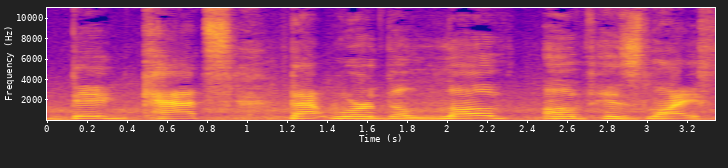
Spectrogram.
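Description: Projecting a raised voice at a fairly slow pace, a man speaks with ordinary pitch variation over light background noise. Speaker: entertainment show host. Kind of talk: casual talk to camera. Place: car. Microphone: phone near.

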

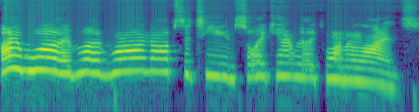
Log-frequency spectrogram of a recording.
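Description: A cartoonish character voice pitched high talks at a moderate pace. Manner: polite, measured.

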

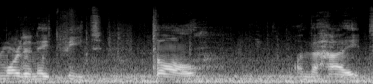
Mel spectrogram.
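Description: Very slow speech under loud background noise. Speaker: driver vlogger. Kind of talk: casual vlog chat. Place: car. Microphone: camera far.

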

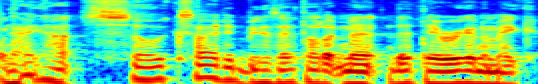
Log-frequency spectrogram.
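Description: A man's fairly low-pitched voice comes across as somewhat breathy. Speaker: food video creator. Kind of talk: casual vlog chat while eating. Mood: relaxed, chatty.

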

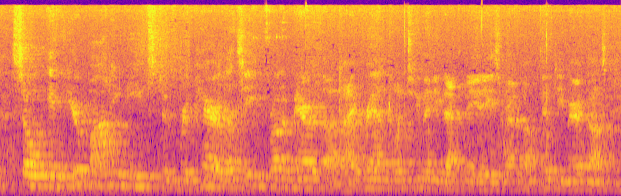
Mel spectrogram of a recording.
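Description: Over noticeable background noise and strong room echo, a man with a fairly high pitch and ordinary pitch variation talks at a very fast pace with hardly any pauses. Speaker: landscape contractor and presenter. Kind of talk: presentation to a live audience. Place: meeting room. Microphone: camera far.

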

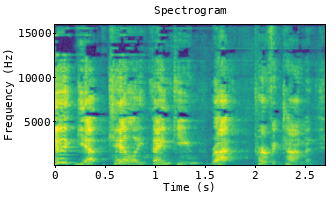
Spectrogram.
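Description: A woman speaks at a fairly quick pace in a Southern US accent. Her pitch varies in an ordinary way. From South Carolina. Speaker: occupational therapist and DIY vlogger; DIY vlogger. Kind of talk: casual live-stream tutorial. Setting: Facebook Live video. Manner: rambling, chatty with fillers. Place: kitchen. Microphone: phone near.

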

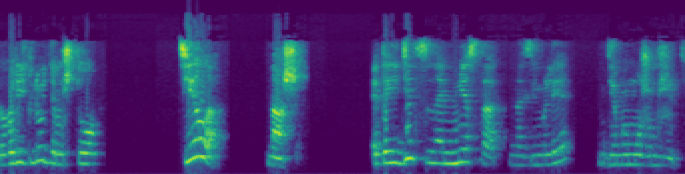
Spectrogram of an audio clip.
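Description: Fairly slow delivery broken by long, frequent pauses. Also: woman, high pitch for a woman. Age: 40s. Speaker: health blogger. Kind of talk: interview. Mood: earnest, personal. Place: home room. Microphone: video call.

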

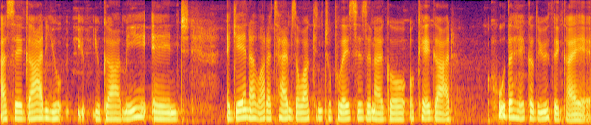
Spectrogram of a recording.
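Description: A woman speaks at a fairly quick pace in a very deep, low voice. Her loudness is very even and her intonation fairly even. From Rwanda. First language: Kinyarwanda or French (not English). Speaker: genocide survivor and human rights advocate. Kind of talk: testimony. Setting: stage with audience. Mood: earnest, reflective. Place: hall. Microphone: handheld.

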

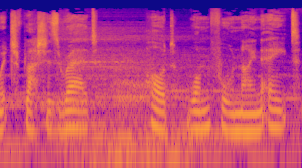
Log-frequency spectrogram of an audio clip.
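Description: Over clear music in the background, a woman speaks at a moderate pace with a dry sound and no echo. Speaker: audio describer. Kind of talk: audio description narration.

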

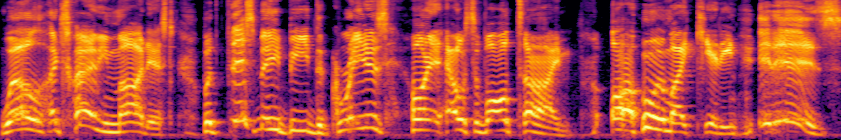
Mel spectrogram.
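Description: The voice is a cartoonish character voice with a fairly high pitch, moving at a fairly slow pace. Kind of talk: comic puppet sketch. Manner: cocky, then nervous.

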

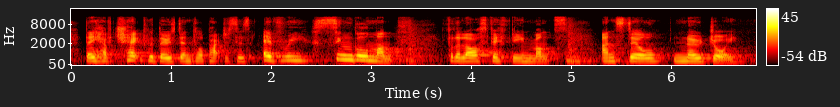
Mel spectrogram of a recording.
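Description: A woman's pitch varies in an ordinary way as she speaks at a fairly slow pace. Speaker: legislator speaking in debate. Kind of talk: parliamentary speech. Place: hall. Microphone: podium.

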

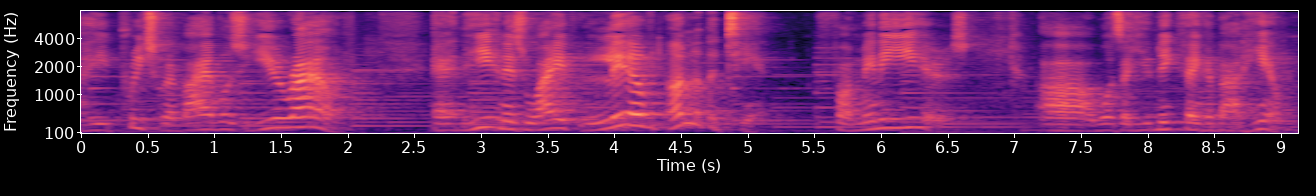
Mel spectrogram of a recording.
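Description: A man's high-pitched voice at a moderate pace, with clear music in the background. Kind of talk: interview answer.

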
